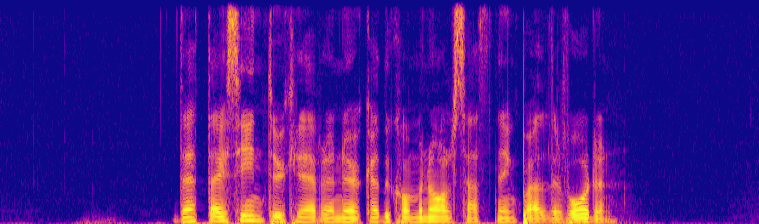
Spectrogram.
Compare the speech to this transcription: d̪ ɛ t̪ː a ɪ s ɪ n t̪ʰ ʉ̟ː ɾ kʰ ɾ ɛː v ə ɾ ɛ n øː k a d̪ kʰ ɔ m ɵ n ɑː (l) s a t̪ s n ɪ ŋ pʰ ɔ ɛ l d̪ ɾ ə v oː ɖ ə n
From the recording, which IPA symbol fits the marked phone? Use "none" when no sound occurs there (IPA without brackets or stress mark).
l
